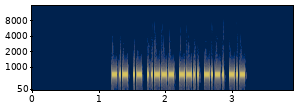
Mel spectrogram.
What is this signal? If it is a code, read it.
Morse code, heard as a keyed tone, about 45 wpm, 700 Hz. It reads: KA2ZCK
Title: USA Call Signs - 4x Character Spacing - 45wpm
